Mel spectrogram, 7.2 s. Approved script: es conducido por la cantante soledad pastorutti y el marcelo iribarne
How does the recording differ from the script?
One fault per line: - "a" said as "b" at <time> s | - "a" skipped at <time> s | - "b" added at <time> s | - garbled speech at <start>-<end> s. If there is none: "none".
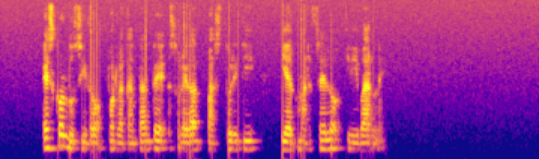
none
